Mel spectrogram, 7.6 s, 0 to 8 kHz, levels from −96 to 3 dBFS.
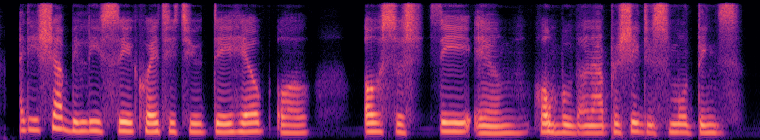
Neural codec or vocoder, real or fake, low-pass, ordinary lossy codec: codec, 16 kHz in and 24 kHz out, 0.4 kbps, LongCat-Audio-Codec, two codebook decoder; fake; 7.2 kHz; none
